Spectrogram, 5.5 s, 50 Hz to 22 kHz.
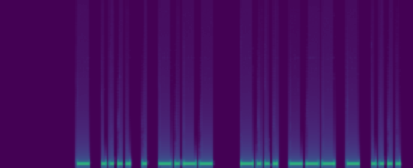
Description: Morse code, heard as a keyed tone, about 22 wpm, 700 Hz. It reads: THEY BOTH
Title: Sentences from Top 1600 Words 22wpm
